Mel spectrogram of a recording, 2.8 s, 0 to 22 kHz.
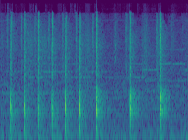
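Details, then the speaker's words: Eight sharp wooden taps, quick and even then slower and firmer, from a chiropractic mallet percussing along the lower spine (T12 to L3 multifidus region) to correct vertebral alignment, in treatment of degenerative knee arthritis. "이런 돈을 써서 고타 법을 통해서 아 아 부정 양을 했어 해 나갑니다"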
